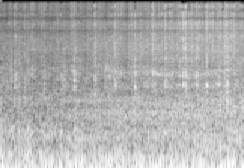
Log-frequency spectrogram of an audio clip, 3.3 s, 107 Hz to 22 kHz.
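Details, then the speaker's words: Dodge 440 big-block V8 in Travco L'Esprit motorhome, sat nearly 20 years, after Italian tune at operating temperature: deep fairly even warm idle with slight lope, much smoother than before, still faint unburnt-gas smell. "and as the temperature went up i'm sure you guys can hear how the idol has improved"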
